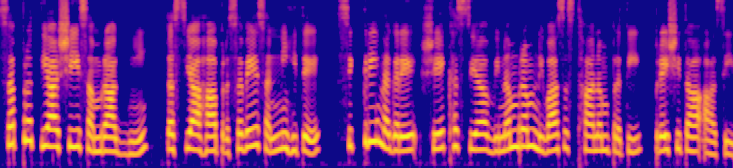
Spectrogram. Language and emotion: Sanskrit, neutral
